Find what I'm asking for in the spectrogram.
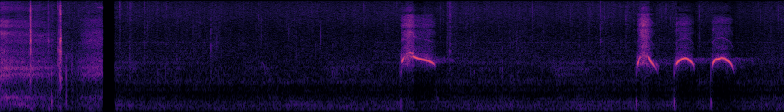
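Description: A single clear whistle sounds in quiet woods, followed later by three short, rising-and-falling whistles in quick succession.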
